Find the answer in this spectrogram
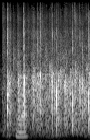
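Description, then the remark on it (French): A crowd claps steadily, many hands forming a dense, continuous patter that fills the short stretch, moderately loud, with a brief low voice murmur near the start; an audience applauding the technical team at the end of a radio broadcast. “qui sont à la technique, on peut les applaudir.”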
